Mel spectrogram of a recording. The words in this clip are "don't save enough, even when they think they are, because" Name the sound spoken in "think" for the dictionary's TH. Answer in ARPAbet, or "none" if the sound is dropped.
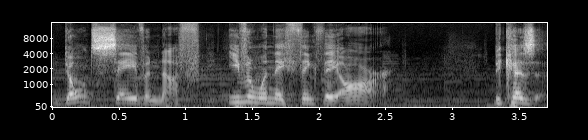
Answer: TH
